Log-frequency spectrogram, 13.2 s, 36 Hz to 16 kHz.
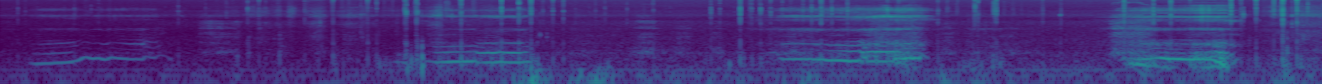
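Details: Snoring during sleep: whistling, fluttering snores with a wavering pitch, roughly three over 13 seconds, with a rattling edge and faint room noise.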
